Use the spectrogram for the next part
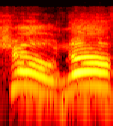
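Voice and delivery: acted crowd shouting. Speaker retells how a whole floor shouted back at a man, imitating a crowd shouting. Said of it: "the entire floor that could hear him shouted out".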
